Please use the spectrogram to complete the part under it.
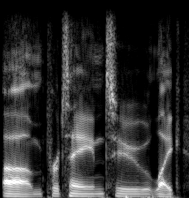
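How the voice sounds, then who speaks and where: A man improvising tabletop game narration as game master, often halting and rephrasing mid-sentence. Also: low voice, little pitch movement, fairly bright tone, clear, resonant tone, dry recording, highs cut off.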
